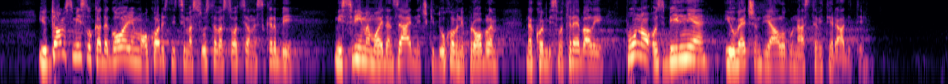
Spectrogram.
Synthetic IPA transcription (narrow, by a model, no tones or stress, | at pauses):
iut̪o̞msmiːslˠukad̪aɡo̞ʋo̞ɾimo̞ːko̞ɾisnit̪simasuːst̪aʋaso̞t̪sialˠneskr̩bi | miːsʋiimamoje̞d̪anzaje̞d̪nit͡ʃkid̪uxo̞ʋnipɾo̞ble̞m | nako̞jembismo̞t̪ɾe̞balipuno̞ʔozbiʎnije̞iuʋe̞t͡ɕe̞md̪ialo̞ɡunast̪aʋit̪iɾa̰ːd̪it̪ḭ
